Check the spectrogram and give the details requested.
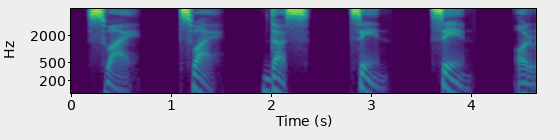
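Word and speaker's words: zwei: जब भी आपको जेड दिखे तो मुंह से की एक तेज आवाज निकालनी है। जैसे इंग्लिश में कैट्स के आखिर में जो की आवाज आती है बिल्कुल वैसी यह ज या ज बिल्कुल बिल्कुल भी नहीं है।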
